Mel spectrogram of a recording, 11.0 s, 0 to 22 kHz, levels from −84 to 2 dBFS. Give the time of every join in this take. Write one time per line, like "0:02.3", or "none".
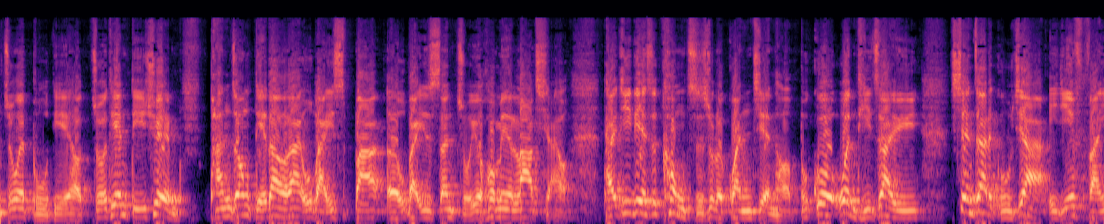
0:02.0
